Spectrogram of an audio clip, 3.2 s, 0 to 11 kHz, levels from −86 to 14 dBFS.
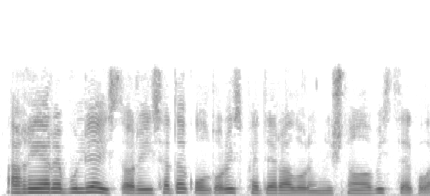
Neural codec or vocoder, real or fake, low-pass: none; real; 7.2 kHz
